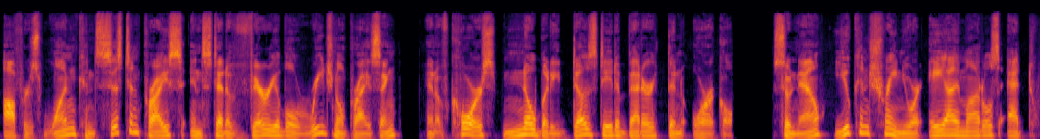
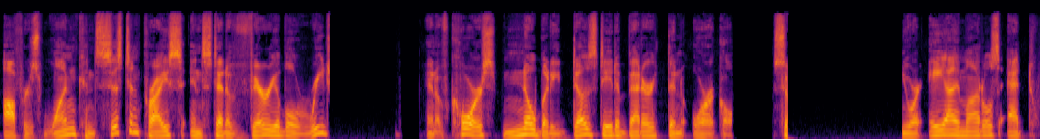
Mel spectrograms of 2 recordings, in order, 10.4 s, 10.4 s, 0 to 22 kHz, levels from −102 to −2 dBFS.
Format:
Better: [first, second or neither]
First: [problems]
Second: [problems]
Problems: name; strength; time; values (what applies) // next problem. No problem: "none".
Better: first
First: none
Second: audio cutting out; at 3.5 s for 0.5 s and at 8 s for 1 s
